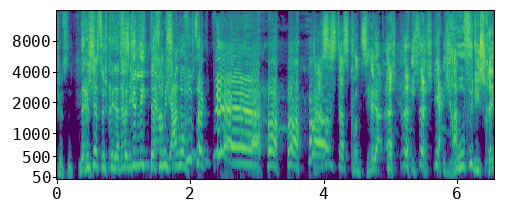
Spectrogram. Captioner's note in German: schreit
